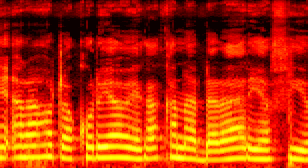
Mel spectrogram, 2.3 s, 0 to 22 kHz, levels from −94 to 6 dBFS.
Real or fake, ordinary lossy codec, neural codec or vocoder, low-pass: real; none; none; none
